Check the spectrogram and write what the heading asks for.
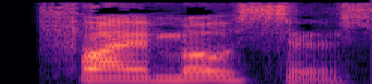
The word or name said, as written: phimosis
